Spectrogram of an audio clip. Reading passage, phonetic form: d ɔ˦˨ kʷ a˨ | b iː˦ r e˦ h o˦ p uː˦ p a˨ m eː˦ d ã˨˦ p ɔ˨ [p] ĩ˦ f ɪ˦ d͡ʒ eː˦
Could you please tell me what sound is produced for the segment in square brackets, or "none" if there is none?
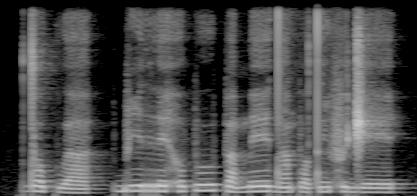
t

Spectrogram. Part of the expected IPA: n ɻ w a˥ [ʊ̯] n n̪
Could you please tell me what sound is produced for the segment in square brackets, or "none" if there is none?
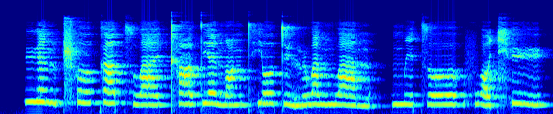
none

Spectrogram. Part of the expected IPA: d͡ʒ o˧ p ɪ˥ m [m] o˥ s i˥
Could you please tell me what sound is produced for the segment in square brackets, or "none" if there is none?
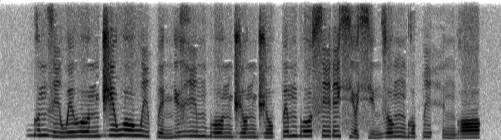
b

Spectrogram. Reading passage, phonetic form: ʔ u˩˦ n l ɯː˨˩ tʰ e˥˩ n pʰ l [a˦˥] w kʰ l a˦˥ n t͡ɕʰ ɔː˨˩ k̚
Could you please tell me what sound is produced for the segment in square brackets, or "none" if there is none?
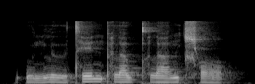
a˦˥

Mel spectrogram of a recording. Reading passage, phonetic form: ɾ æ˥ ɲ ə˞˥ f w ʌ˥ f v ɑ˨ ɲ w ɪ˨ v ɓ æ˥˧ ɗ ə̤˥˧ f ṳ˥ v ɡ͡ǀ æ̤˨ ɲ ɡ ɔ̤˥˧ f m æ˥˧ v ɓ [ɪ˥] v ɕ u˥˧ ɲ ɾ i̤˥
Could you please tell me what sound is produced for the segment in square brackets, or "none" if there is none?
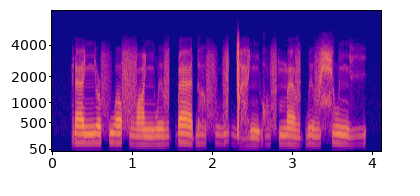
ɪ˥˧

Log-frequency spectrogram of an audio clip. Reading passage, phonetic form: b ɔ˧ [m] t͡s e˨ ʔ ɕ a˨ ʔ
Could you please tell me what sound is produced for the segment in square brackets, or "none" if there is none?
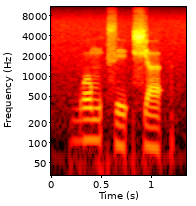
m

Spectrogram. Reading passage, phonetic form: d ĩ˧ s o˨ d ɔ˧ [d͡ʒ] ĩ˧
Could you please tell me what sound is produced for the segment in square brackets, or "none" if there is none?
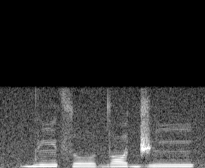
d͡ʒ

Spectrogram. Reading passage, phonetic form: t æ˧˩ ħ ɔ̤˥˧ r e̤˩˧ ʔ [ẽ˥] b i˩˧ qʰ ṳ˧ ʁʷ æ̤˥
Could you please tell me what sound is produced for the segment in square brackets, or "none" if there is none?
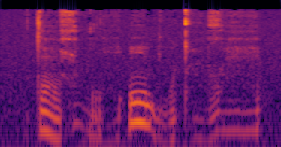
ẽ˥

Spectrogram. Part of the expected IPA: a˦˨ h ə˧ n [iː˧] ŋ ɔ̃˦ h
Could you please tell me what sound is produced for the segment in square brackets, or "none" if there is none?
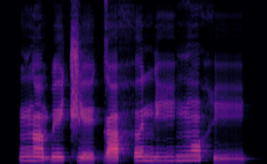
iː˨˦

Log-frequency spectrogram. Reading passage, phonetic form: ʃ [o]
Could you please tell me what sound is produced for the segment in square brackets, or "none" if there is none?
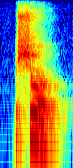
o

